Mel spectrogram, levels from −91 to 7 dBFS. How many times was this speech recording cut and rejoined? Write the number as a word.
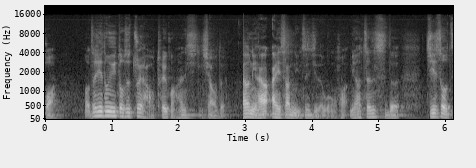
one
